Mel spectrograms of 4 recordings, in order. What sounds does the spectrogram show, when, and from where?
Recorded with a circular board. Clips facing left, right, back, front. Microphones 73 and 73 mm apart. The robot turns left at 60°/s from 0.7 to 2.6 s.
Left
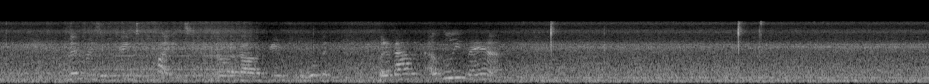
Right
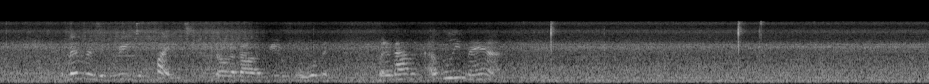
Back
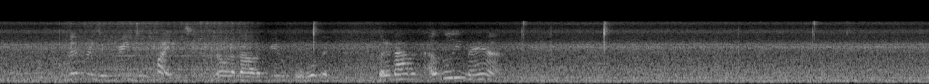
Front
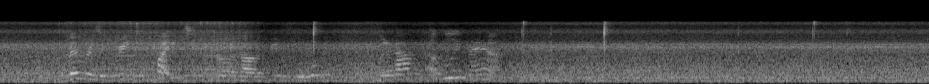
0.6 s a woman speaking: 50° right, 1.6 m; by 5.1 s 165° right, 1.6 m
